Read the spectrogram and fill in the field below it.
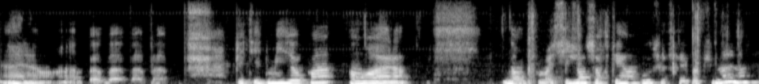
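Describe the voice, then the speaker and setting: A woman with a fairly high voice talks viewers through her gear in a casual demonstration. She hesitates a lot, restarting phrases as she handles objects. The sound is dull and lo-fi, like a camera's own microphone. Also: unhurried, darkish tone, slight background noise. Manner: hesitant, many fillers and restarts. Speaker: vlogger showing vaping gear.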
